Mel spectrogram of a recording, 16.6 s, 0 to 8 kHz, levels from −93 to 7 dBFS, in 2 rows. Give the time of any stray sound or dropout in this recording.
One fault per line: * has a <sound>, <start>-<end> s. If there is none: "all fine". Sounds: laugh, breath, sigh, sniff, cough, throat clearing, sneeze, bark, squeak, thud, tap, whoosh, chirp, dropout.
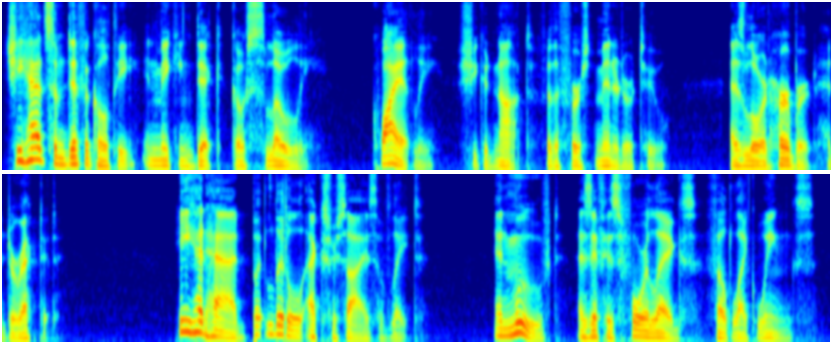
all fine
